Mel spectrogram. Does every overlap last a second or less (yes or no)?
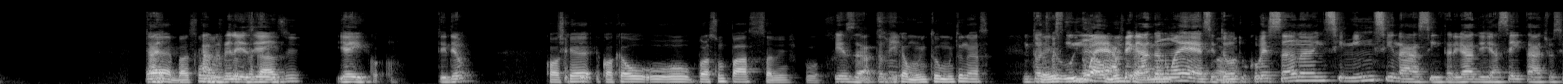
no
